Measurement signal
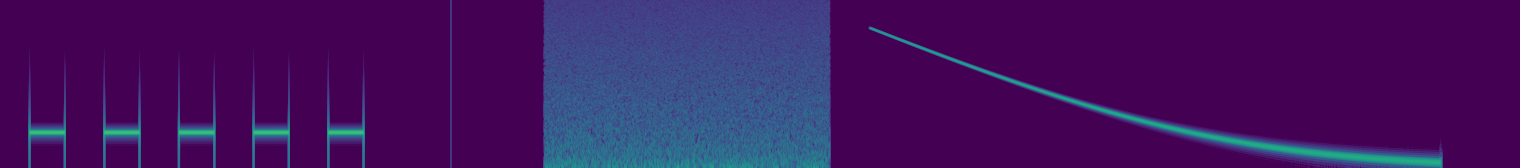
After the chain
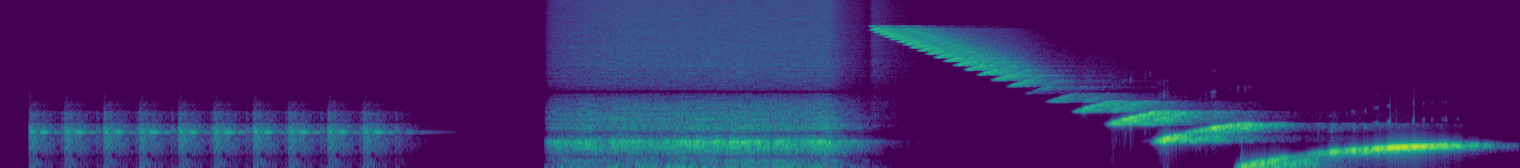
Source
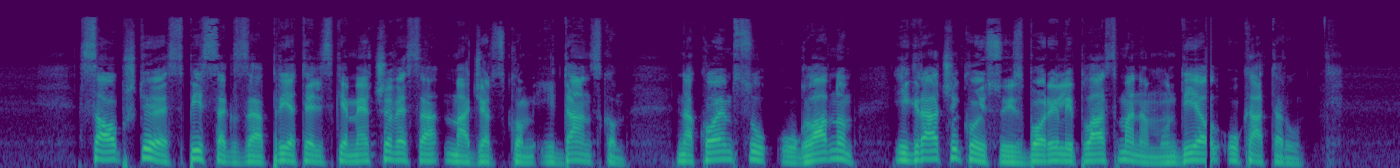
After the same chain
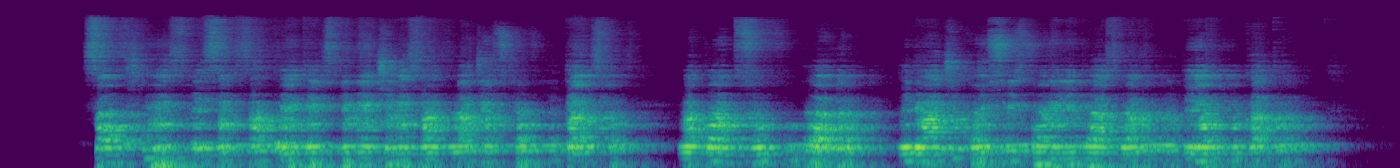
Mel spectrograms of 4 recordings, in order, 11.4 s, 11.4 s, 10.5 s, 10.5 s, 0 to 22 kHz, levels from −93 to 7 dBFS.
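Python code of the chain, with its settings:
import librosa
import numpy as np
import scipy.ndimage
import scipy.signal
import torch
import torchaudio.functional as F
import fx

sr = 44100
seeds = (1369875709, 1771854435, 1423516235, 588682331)

p1 = fx.band_invert(x, sr, width_hz=500)
p2 = fx.rider(p1, sr, range_db=3, speed_s=0.5)
p3 = p1 + F.gain(torch.from_numpy(p2), 0.0).numpy()
p4 = fx.peak_eq(p3, sr, hz=590.0, db=14.0, octaves=2.3)
p5 = fx.fixed_phaser(p4, sr, hz=730.0, stages=6)
p6 = p5 + fx.echo_single(p5, sr, ms=239, db=-11.5, dry=0)
p7 = fx.rev_double_slope(p6, sr, seeds[0], early_s=0.68, late_s=1.9, knee_db=-22, drr_db=-6.0)
p8 = fx.band_widen(p7, sr, depth_pct=100)
y = F.gain(torch.from_numpy(p8), -9.0).numpy()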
